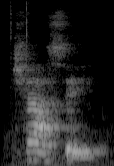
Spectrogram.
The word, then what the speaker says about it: chassis: I'm going to look it up to see how to pronounce it. Chassis.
